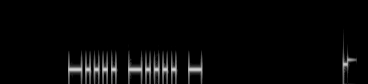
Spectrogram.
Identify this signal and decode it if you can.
Morse code, heard as a keyed tone, about 28 wpm, 700 Hz. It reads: 66T
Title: Common Cut Numbers - 3-Digit 28wpm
